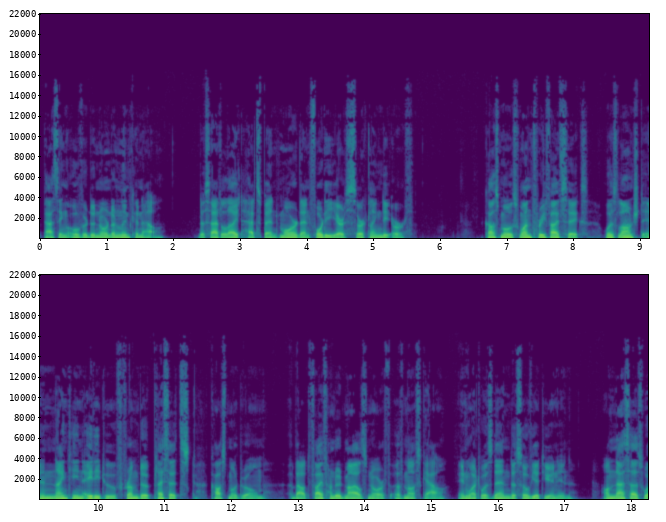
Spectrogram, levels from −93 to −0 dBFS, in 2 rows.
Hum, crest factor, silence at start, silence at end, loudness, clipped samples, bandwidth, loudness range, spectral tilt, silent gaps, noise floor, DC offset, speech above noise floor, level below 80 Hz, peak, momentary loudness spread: none; 16 dB; 0.05 s; 0 s; -27 LUFS; under 0.1%; 15.5 kHz; 3 LU; -7.5 dB/octave; none; -74 dBFS; under 0.1%; 49 dB; -44 dBFS; -10 dBFS; 9 LU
